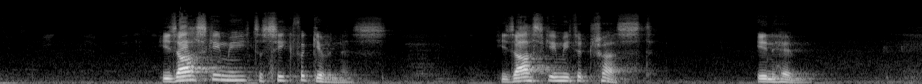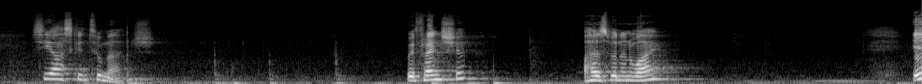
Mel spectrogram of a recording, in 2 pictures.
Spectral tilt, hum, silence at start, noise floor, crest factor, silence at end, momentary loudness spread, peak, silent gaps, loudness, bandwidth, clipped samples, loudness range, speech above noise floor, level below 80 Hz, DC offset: -5.5 dB/octave; none; 0.05 s; -49 dBFS; 20 dB; 0 s; 27 LU; 0 dBFS; none; -16 LUFS; 13 kHz; under 0.1%; 8 LU; 33 dB; -38 dBFS; under 0.1%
